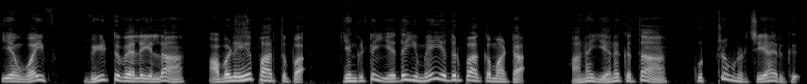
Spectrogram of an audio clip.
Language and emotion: Tamil, sad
